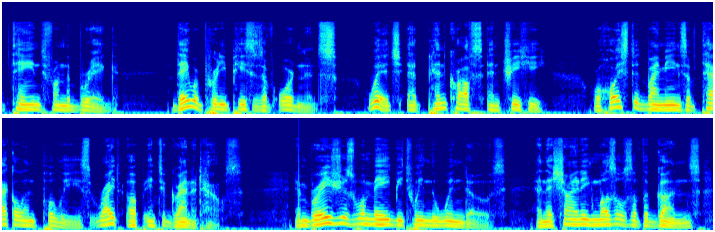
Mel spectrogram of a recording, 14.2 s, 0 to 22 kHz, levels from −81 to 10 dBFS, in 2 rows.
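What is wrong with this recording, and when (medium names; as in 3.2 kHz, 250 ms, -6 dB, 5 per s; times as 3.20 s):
10.07–10.08 s: dropout 6.6 ms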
